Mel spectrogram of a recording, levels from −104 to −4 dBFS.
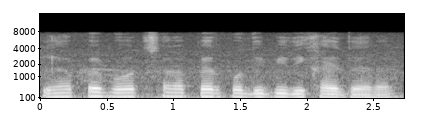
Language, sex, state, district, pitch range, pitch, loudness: Hindi, male, Arunachal Pradesh, Lower Dibang Valley, 110-130 Hz, 120 Hz, -15 LUFS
